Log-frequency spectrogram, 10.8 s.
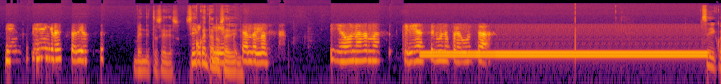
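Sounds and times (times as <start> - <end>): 
speech: 2.1 - 4.3, 5.1 - 7.5, 10.6 - 10.8
phone line tone after a radio call-in dropped: 6.2 - 10.8.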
